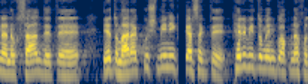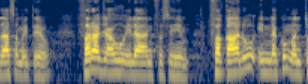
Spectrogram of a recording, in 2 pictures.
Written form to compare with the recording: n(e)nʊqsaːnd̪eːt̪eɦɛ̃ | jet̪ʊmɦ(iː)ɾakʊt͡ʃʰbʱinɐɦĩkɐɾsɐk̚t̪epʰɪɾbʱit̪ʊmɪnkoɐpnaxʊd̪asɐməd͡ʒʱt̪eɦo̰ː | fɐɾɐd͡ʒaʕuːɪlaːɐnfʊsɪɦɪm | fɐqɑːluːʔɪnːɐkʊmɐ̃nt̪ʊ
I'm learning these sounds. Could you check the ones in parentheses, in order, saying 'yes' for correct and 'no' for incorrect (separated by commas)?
no, no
